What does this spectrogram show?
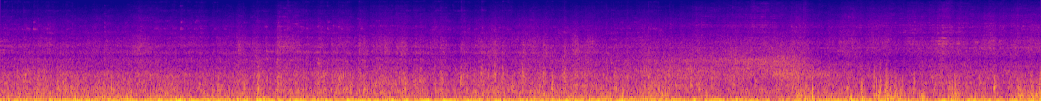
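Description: Loaded container wagons of a freight train rolling past, a steady heavy rumble with the continuous clatter of wheels over the rail joints. A brief falling squeal comes about three-quarters of the way through.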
